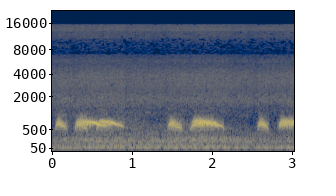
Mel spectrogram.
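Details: Wild-caught, short-legged spotted dove cooing continuously beside a decoy bird: a short note followed by a longer, gently falling coo, in repeated pairs, over a low rumbling background.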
